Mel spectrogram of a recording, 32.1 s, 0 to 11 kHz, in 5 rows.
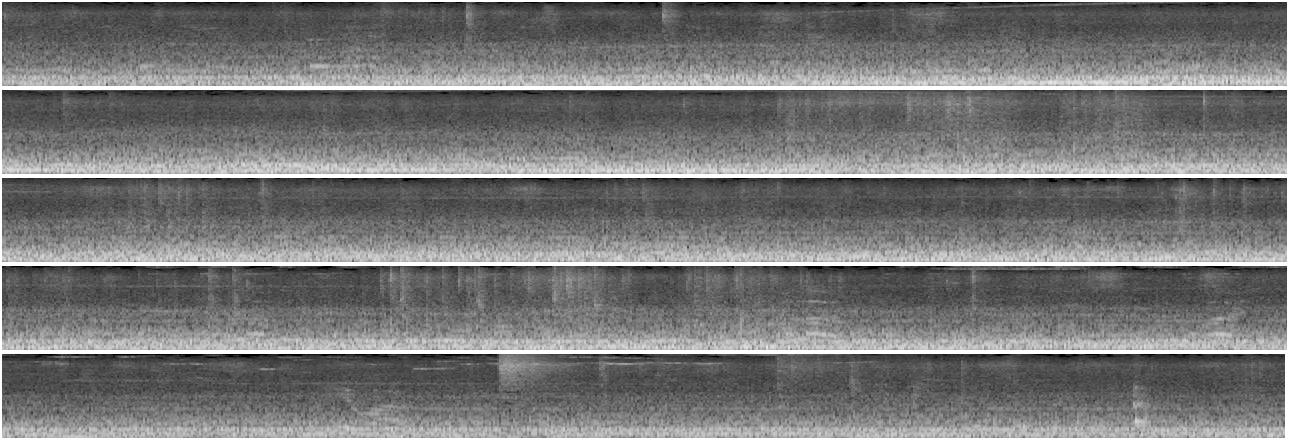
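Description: Interior of a 2002 New Flyer D40LF diesel bus under way: its Detroit Diesel Series 50 engine and Allison automatic transmission running steadily, rising in pitch as the bus accelerates about four seconds in, then holding. Occasional knocks and rattles sound over the drone.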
